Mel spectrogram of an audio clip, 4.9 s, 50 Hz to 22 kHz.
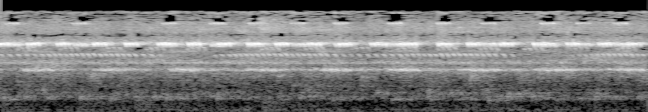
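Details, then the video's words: Cricket chirps on an MP3 sold as a rat repellent, a sleep aid and a bird-training (masteran) recording: high, ringing, pulsed chirps repeated in a steady, continuous train, with a lower buzzing band beneath. "Suara jangkik pengusir tikus pengantar tidur"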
